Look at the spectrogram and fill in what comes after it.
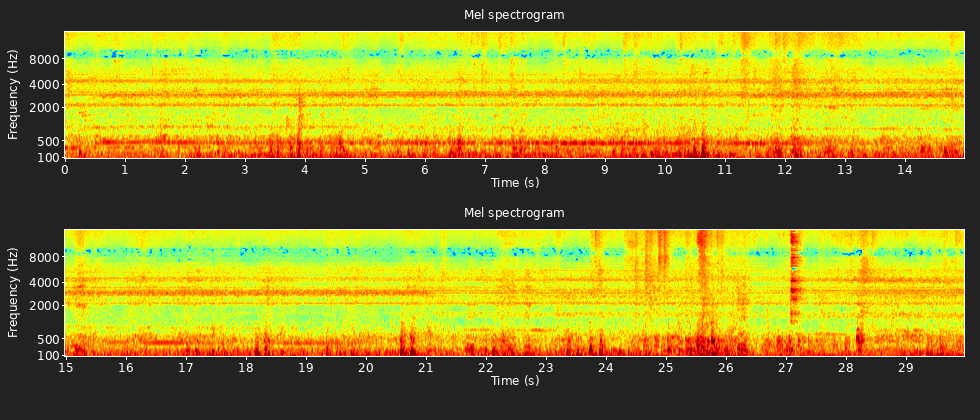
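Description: Thameslink electric train running, heard from inside the carriage: a steady low rumble from the wheels and running gear, with a motor whine that slowly falls in pitch over the first two-thirds. A few sharp clicks come through near the end.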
